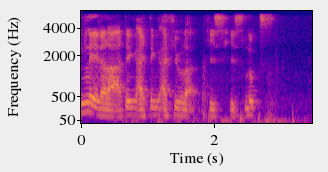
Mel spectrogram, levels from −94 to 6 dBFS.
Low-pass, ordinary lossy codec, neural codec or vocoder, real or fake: 5.4 kHz; none; vocoder, 44.1 kHz, 128 mel bands every 256 samples, BigVGAN v2; fake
